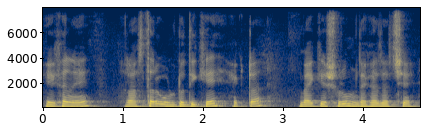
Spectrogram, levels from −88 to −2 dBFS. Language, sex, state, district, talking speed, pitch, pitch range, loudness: Bengali, male, Tripura, West Tripura, 100 wpm, 165 Hz, 150-180 Hz, -18 LUFS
